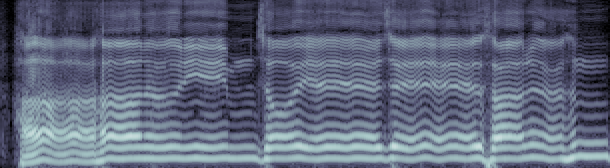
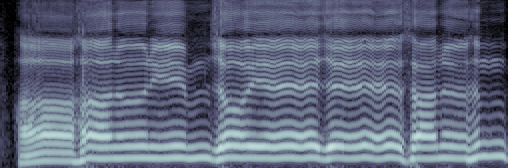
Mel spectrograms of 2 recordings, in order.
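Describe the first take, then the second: First: The phrase is read very slowly and drawn out. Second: The phrase is read at a steady, unhurried normal pace. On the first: The reader runs out of breath. The speaker calls it wrong. "천천히 하면은 ... 이렇게 하면 안 돼요" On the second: The reader keeps enough breath to finish. The speaker calls it right. "저는 이렇게 얘기하다가도"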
